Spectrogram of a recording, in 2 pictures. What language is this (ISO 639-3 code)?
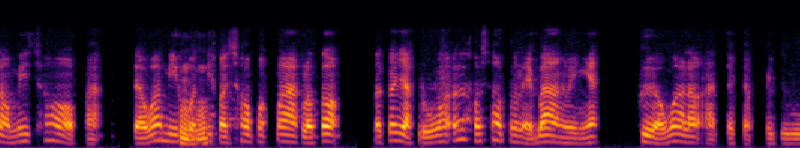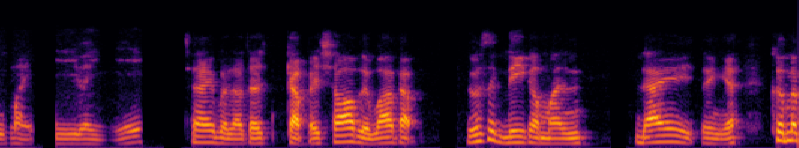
tha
